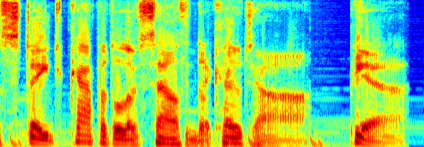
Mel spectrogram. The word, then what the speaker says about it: Pierre: capital of south dakota pierre wrong she kept saying here two syllables like the french name and he said it was here one syllable like what you fish off of he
